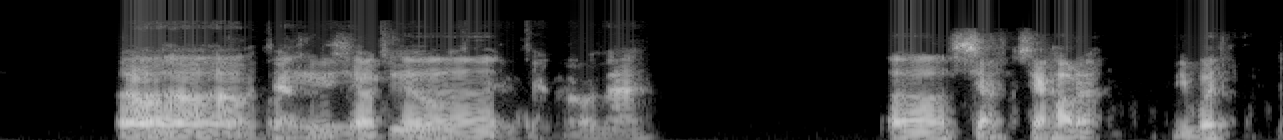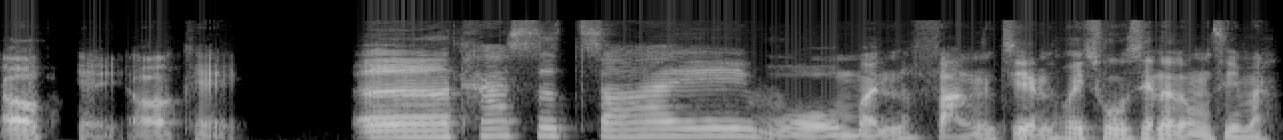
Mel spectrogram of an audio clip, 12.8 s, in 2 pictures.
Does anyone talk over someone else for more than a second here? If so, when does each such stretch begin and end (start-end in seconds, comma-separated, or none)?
0.6-2.5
